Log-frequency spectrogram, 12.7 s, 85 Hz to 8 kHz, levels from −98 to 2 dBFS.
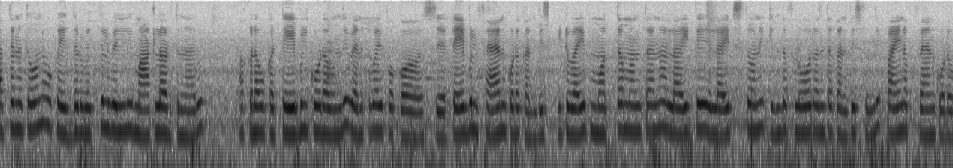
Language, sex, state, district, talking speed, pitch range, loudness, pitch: Telugu, female, Karnataka, Bellary, 125 wpm, 215-230 Hz, -15 LUFS, 220 Hz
